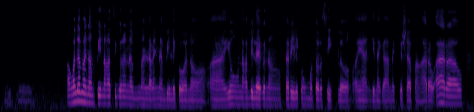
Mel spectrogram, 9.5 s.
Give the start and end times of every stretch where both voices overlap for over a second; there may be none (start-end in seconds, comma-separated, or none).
none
